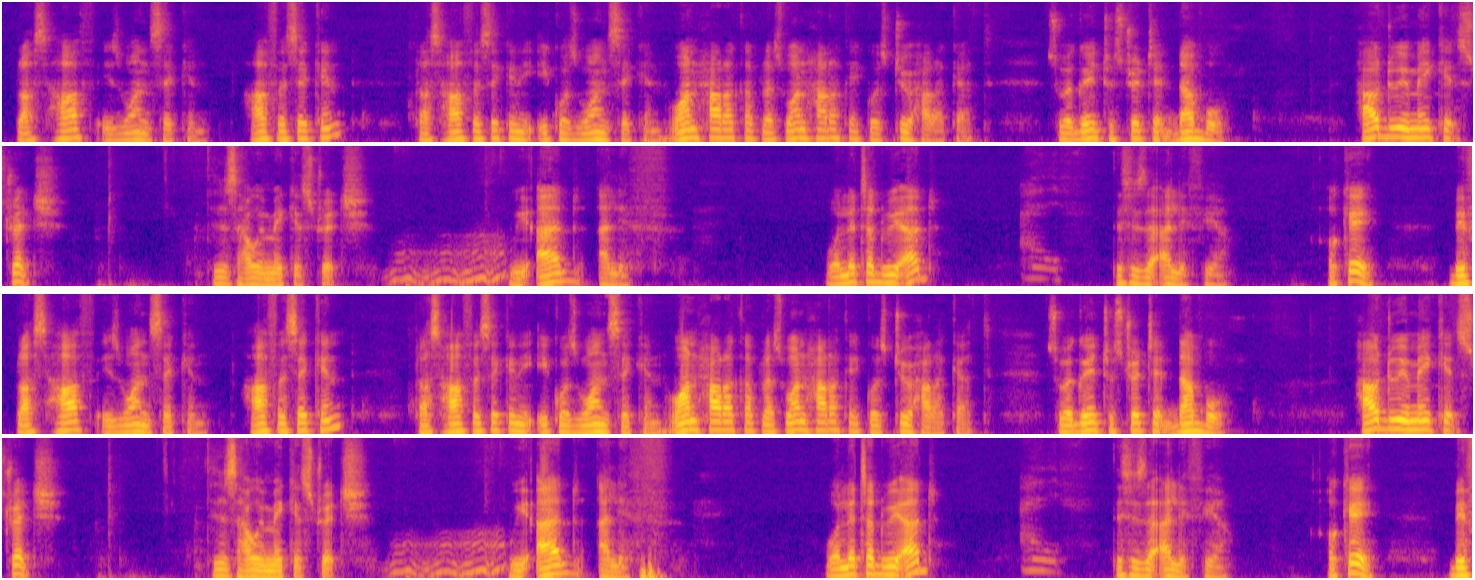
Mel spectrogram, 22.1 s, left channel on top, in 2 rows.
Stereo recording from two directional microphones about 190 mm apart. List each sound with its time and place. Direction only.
0.1 s speech: 20° right (ahead or behind)
10.2 s speech: 20° right (ahead or behind)
12.5 s speech: 20° right (ahead or behind)
14.8 s speech: 15° right (ahead or behind)
17.2 s speech: 20° right (ahead or behind)
18.6 s a sound: 35° right (ahead or behind)
19.3 s speech: 10° right (ahead or behind)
